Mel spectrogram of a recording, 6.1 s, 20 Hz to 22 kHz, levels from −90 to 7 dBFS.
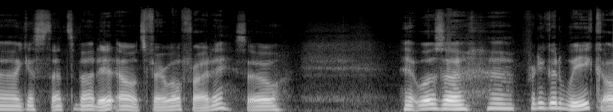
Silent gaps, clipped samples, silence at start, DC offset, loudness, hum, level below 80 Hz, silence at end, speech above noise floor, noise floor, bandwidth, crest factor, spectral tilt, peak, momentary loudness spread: none; under 0.1%; 0 s; under 0.1%; -15 LUFS; none; -52 dBFS; 0 s; 35 dB; -49 dBFS; 13.5 kHz; 14 dB; -8.5 dB/octave; 0 dBFS; 9 LU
